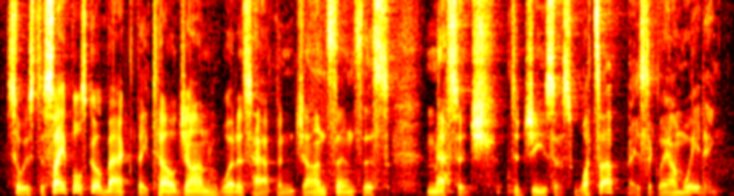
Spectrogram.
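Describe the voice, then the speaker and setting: A man preaching a sermon in a conversational way, rising in pitch and volume for emphasis. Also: expressive, normal speed. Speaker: pastor.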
